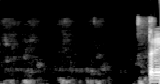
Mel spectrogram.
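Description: Computer keyboard keystrokes, a quick run of about half a dozen dull, muffled taps, then a man's voice near the end.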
